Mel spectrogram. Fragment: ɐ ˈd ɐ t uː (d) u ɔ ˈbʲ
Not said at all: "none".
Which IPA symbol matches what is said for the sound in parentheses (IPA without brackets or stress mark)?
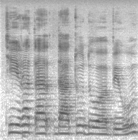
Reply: d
